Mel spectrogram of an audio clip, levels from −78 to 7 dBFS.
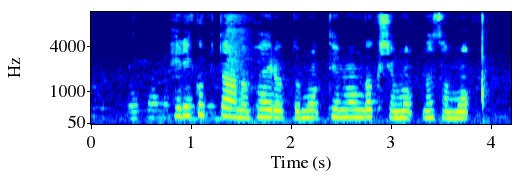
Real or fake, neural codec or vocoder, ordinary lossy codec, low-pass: real; none; MP3, 48 kbps; 10.8 kHz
